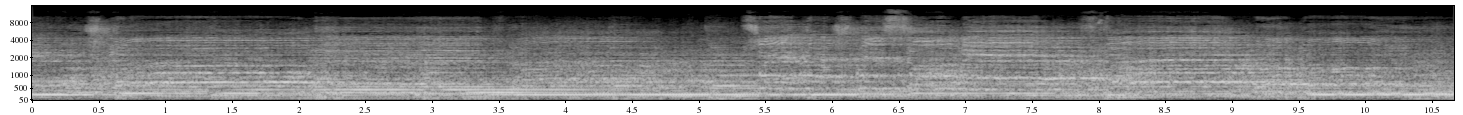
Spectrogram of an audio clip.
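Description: A small choir of young voices singing a song together, holding long notes, accompanied by acoustic guitar.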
